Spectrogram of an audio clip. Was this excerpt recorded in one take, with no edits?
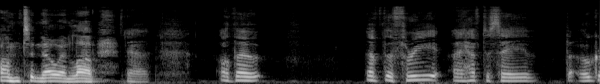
no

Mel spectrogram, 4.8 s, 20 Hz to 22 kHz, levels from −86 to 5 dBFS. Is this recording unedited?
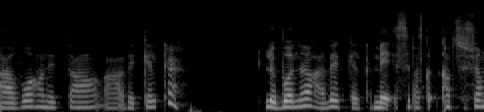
no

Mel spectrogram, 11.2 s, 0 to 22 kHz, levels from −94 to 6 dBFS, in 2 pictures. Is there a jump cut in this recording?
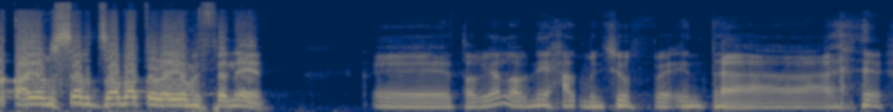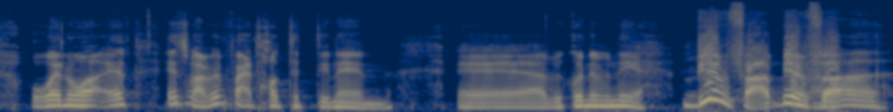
yes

